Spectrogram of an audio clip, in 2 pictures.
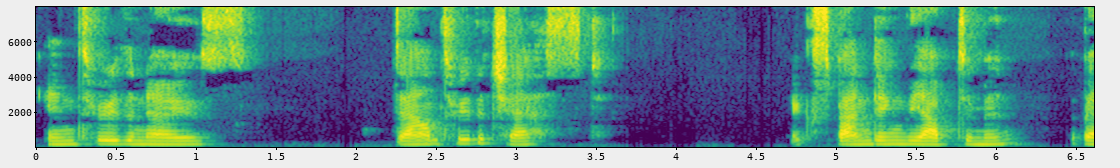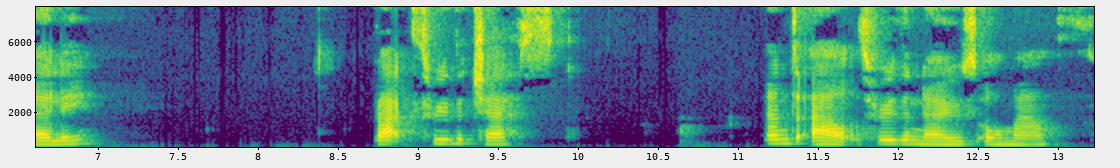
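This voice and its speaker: A woman guiding a meditation in a soothing, measured manner, leaving long pauses between short phrases. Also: medium pitch, level tone, vocal fry, warm tone. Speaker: meditation guide. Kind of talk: guided body scan meditation narration.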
